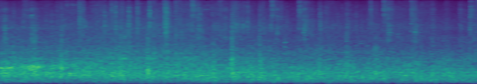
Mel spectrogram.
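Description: Narrow-gauge passenger train running, heard from an open-sided carriage: a steady rumble of wheels on the track with irregular sharp clicks as the wheels cross rail joints.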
